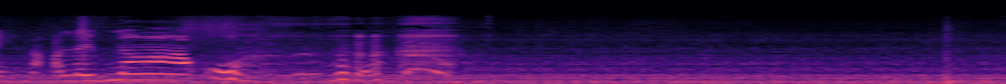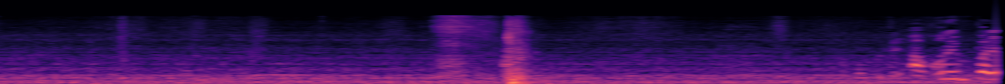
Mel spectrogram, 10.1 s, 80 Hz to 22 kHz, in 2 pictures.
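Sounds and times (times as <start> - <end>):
car engine rumbling: 0.0 - 10.0
loud thump: 7.6 - 8.0.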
